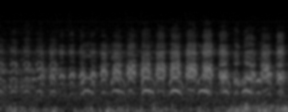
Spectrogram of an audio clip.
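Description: A Laughing Kookaburra's raucous laugh: about four hooting, chuckling notes a second, swelling louder and harsher as the burst goes on.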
